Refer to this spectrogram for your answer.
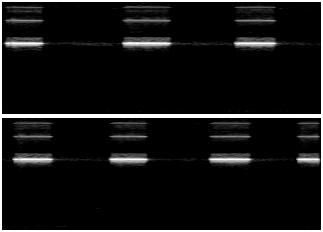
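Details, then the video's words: Cricket at a window at night, singing nightly: a steady series of shrill, level-pitched chirps, each about half a second long, returning about every second with slightly irregular gaps, with faint low hum between them. "My private cricket singing every night at my window"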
